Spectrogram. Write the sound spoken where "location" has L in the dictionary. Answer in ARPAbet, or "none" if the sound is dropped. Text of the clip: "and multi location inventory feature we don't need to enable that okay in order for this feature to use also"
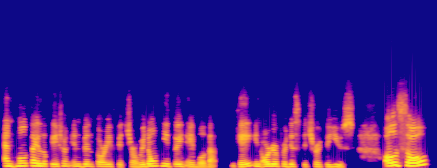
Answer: L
